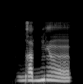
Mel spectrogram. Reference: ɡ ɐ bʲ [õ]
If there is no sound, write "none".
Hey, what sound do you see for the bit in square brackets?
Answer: õ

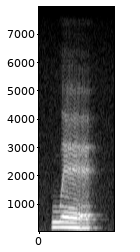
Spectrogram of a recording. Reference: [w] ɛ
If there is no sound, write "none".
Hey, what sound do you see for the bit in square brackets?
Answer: w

